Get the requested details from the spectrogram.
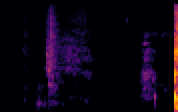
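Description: A couple of soft, throaty exhalations give way to one loud cough that bursts out at the very end and gets cut off. No talking.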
